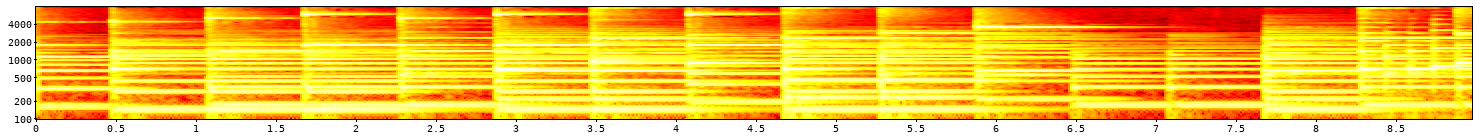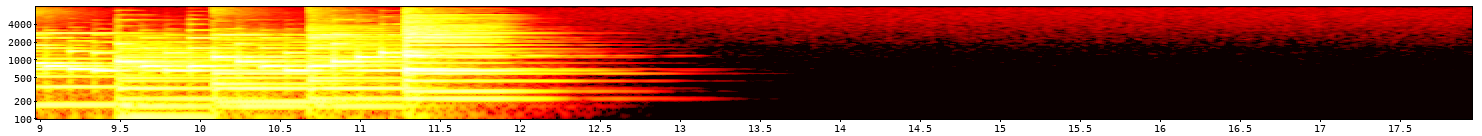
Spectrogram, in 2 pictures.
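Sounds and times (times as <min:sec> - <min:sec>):
piano: 0:00.0 - 0:12.7.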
